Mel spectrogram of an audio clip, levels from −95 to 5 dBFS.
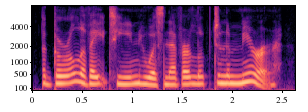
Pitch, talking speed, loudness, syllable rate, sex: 210 Hz, 250 wpm, -15 LUFS, 6.6 syllables/s, female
